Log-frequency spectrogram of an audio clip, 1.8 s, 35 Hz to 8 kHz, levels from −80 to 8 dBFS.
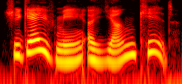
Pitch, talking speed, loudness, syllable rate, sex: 205 Hz, 195 wpm, -18 LUFS, 3.6 syllables/s, female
